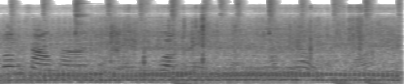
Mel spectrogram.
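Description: Voices of people talking over a steady low engine hum, like a small motor running nearby.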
